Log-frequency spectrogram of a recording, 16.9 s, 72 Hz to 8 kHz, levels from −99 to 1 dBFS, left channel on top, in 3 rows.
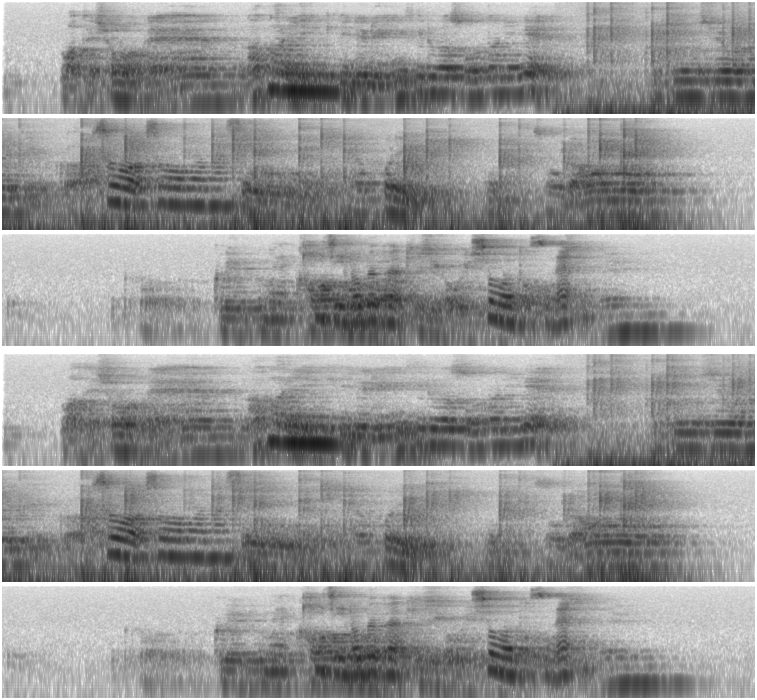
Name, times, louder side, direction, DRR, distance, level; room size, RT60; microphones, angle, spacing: voice 1, 0.4-4.1 4.8-6.4 7.4-9.4 9.7-10.5 12.3-12.5 12.9-16.2, left 1 dB, 65° left, -5 dB, 1.4 m, -29 dB
voice 2, 2.0-2.7 6.3-7.6 13.3-14.3 14.8-15.7, right 1 dB, ahead, 6 dB, 0.4 m, -23 dB
sound 1, 4.1-10.4, equal, 15° left, 1.0 m, -27 dB
8.1 x 3.6 x 6.3 m, 0.94 s
head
